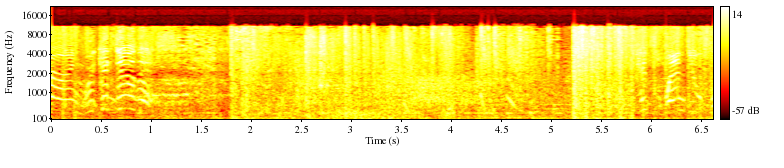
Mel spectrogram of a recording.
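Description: Rapid gunfire from a Mass Effect: Andromeda firefight, dense automatic bursts and shots layered continuously with game effects, loud and close throughout, while a game character shouts over the battle.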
